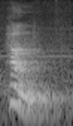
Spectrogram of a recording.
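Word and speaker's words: hann: Después tenemos, para la tercera persona, han. Y fíjense que acá la doble N se va a pronunciar como una doble N. Han.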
